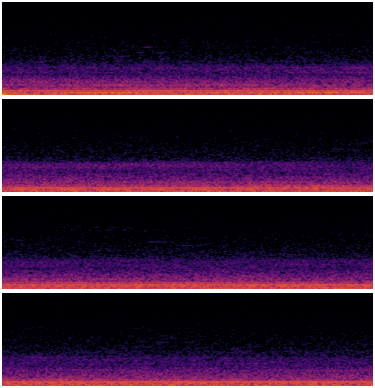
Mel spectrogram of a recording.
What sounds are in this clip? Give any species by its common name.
Hermit Thrush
